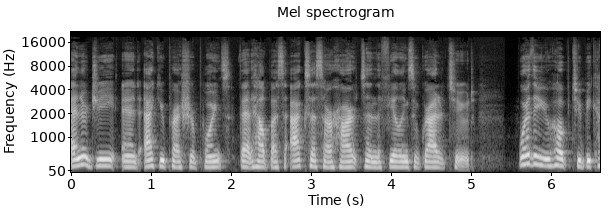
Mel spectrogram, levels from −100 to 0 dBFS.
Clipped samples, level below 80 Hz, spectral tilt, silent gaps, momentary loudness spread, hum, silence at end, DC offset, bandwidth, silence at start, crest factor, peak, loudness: under 0.1%; -70 dBFS; -5.5 dB/octave; none; 5 LU; none; 0 s; under 0.1%; 17 kHz; 0 s; 18 dB; -2 dBFS; -20 LUFS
